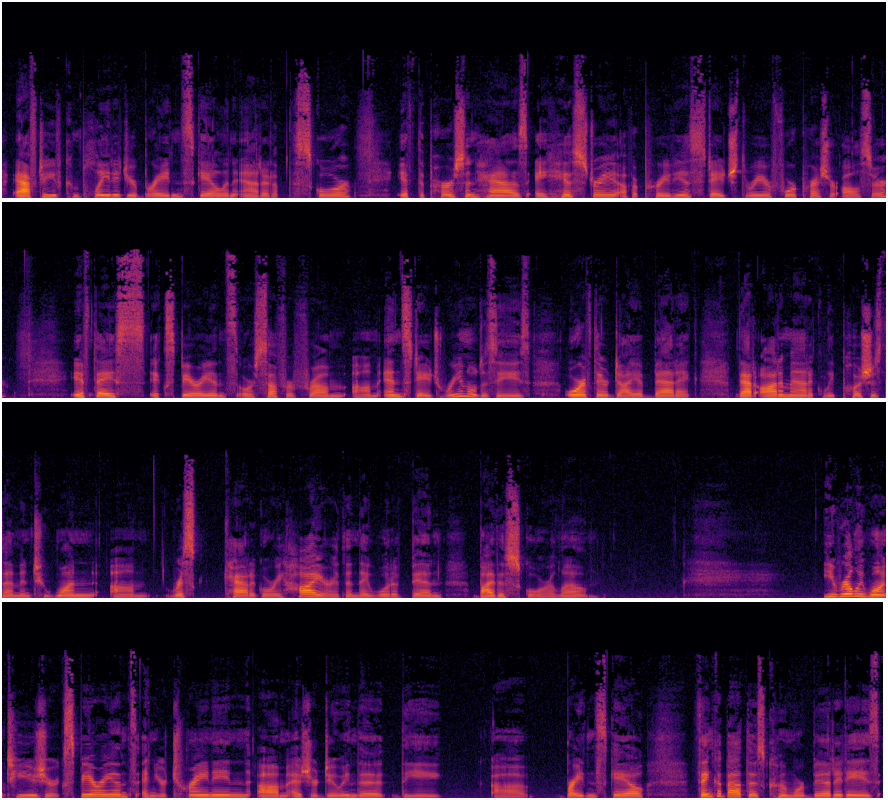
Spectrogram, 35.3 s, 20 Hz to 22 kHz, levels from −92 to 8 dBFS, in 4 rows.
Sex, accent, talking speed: female, American, 140 wpm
